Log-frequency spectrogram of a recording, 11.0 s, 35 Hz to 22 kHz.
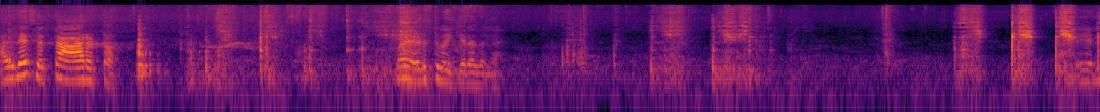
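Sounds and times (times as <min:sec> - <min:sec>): steel spoon scraping metal pan: 0:02.0 - 0:04.4, 0:06.5 - 0:07.8, 0:09.5 - 0:11.0.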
